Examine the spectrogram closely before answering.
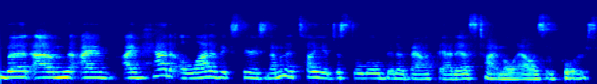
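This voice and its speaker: Talking at a fairly quick pace, a woman with a fairly high pitch and ordinary pitch variation is heard over noticeable background noise. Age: 60s. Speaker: health information management program director. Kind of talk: career talk presentation. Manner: hesitant, many fillers.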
